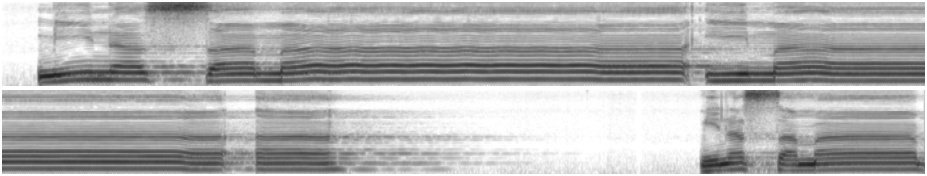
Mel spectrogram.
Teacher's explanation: bertemunya Mad dengan Hamzah dalam satu kalimat mad wajib muttasil lima harakat kita panjangkan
